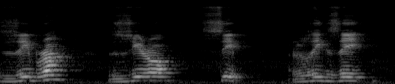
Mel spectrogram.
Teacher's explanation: a voiced alveolar fricative sound for Z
